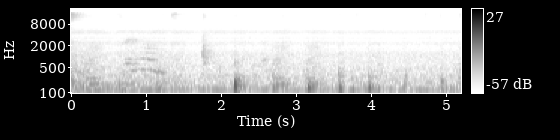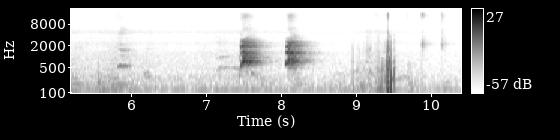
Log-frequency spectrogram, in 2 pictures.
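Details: Play between a young German Shepherd puppy, 3.5 months old, and an older English Cream Golden Retriever, 4 years old: quiet shuffling and soft sounds, then two sharp barks in quick succession and a thump.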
